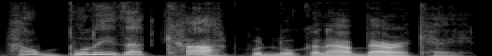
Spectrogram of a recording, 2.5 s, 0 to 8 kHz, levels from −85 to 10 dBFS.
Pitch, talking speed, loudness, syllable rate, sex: 145 Hz, 220 wpm, -19 LUFS, 5.7 syllables/s, male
